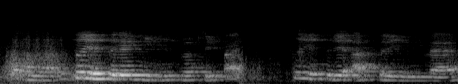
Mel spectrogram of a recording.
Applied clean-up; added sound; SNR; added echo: neural separator model SepFormer DNS4.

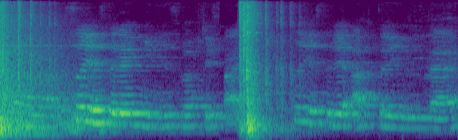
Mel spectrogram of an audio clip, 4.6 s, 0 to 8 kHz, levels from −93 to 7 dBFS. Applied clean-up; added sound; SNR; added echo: none; Squeak / Rattle / Slam; 1 dB; reverberation time 2.2 s.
